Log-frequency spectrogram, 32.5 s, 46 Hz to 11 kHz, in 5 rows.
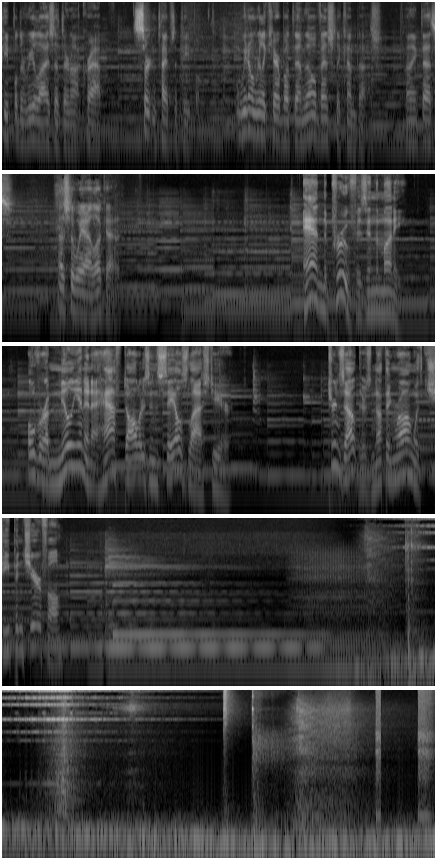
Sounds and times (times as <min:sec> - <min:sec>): Electric guitar: 0:04.2 - 0:25.6.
